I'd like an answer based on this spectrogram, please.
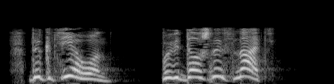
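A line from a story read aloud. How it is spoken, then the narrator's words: Shouted. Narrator (Russian): крикнула Лира шеф-повару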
